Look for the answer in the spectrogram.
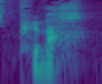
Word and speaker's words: Premat: I believe that's how you pronounce his name, Prima. It's Premat, but he's French, so it's Prima.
